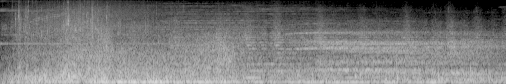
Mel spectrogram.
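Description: Hooves of a galloping horse, a knight's mount riding toward a castle gate, drumming in a fast, steady rhythm within a dense, continuous wash of noise, with no talk.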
